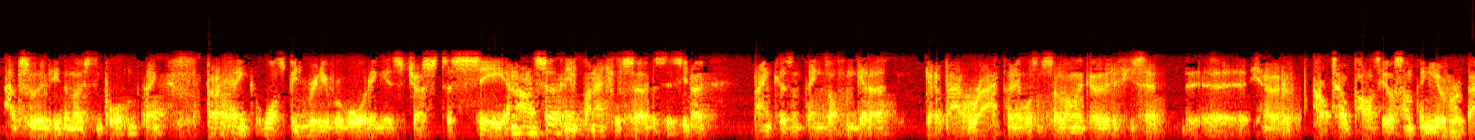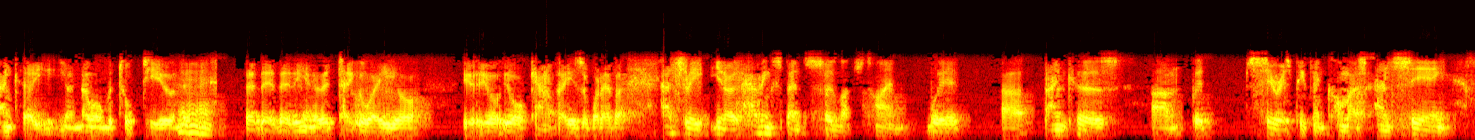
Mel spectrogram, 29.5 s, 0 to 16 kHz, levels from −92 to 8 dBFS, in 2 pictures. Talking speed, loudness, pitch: 205 wpm, -14 LUFS, 85 Hz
